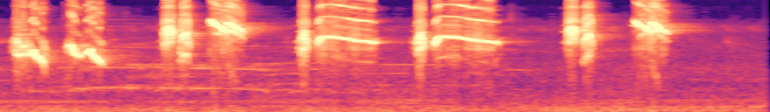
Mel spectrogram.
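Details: Male orange-headed thrush, Bali: quick downslurred chirps alternate with clear, slightly rising whistles held for about a third of a second, in a bright, high phrase.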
